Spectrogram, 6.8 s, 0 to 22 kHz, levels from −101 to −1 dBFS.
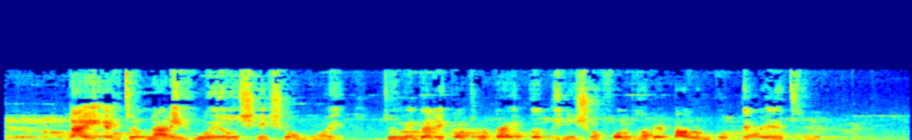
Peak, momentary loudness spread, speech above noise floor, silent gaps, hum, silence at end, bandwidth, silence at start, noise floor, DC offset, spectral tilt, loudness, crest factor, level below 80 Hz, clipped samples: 0 dBFS; 13 LU; 25 dB; none; none; 0.35 s; 11.5 kHz; 0.05 s; -44 dBFS; under 0.1%; -2 dB/octave; -18 LUFS; 20 dB; -58 dBFS; under 0.1%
